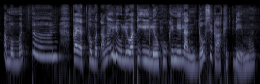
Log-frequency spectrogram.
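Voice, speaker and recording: A woman's voice: on the high side, animated, moderate pace. A woman with an Ilocano accent playing a chatty, feisty young waitress in a comedy audio drama.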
